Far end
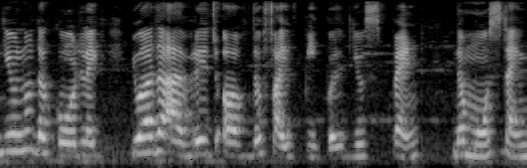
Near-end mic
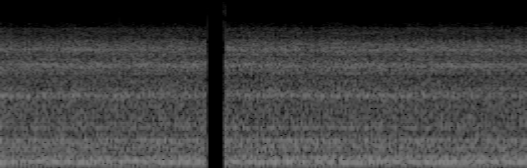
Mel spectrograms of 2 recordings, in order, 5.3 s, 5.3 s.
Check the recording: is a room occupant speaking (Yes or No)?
No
